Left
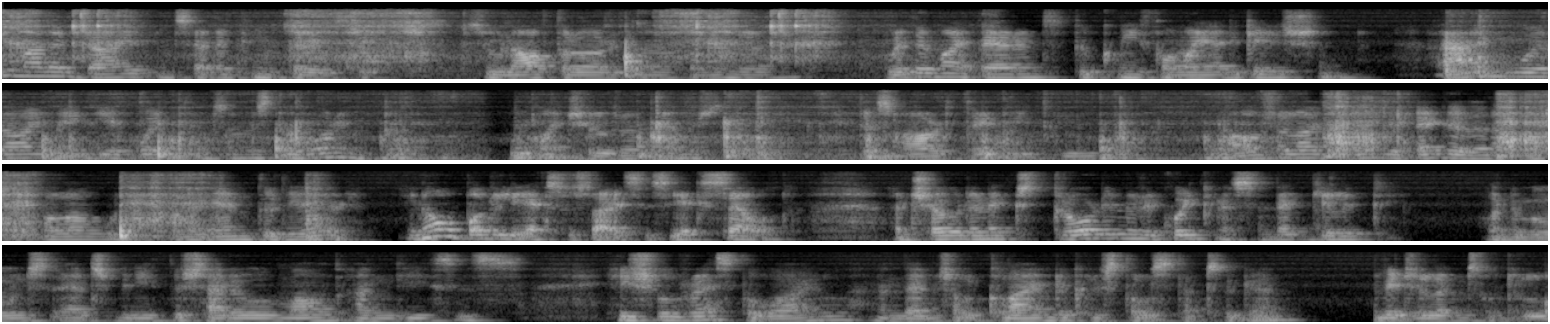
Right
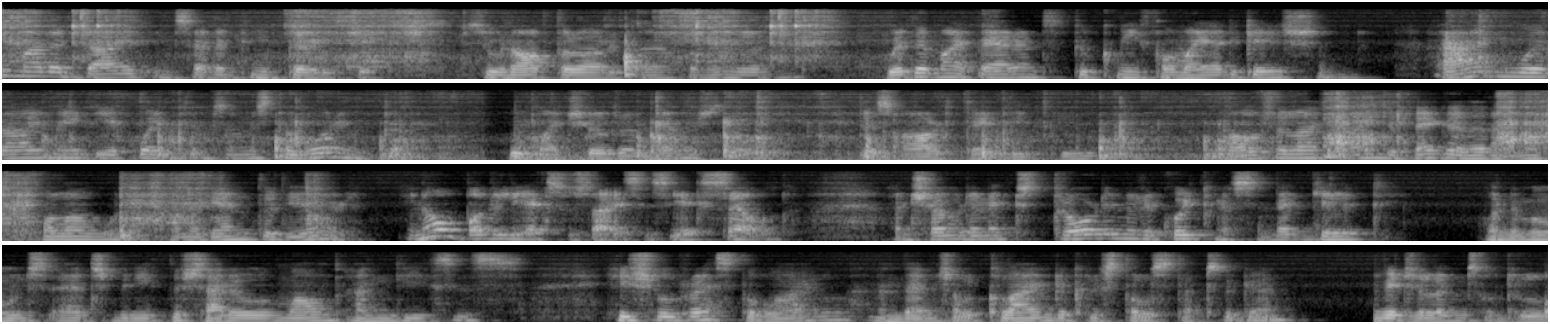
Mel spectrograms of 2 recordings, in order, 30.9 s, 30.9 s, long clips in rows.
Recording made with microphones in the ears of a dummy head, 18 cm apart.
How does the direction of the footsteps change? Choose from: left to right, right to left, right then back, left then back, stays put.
right then back.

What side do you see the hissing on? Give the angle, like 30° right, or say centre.
10° right.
